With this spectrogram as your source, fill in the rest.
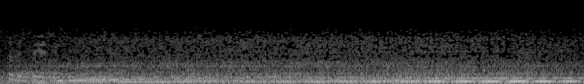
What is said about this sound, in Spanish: Cerré los ojos para no seguir escuchándolo, hasta que el zumbidito del camión me arrulló.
